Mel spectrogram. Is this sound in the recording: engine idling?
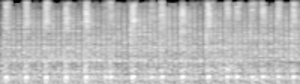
yes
